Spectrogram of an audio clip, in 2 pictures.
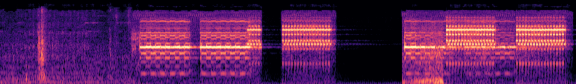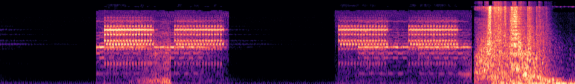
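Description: A telephone rings while a call is placed, four long rings of bright repeating tones separated by silent gaps, followed by a burst of louder noise at the end.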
